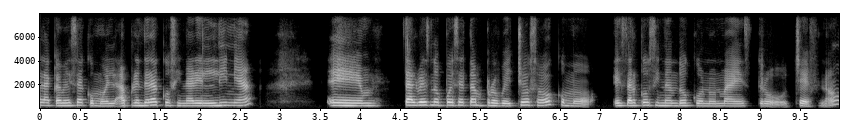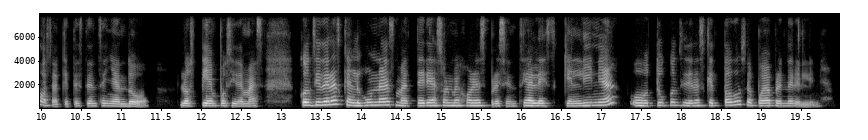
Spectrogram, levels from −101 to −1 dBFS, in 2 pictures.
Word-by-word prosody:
la 230 -1 -1
cabeza 225 +2 +1
como 205 -3 -2
el 200 +1 0
aprender 225 +3 +2
a 260 0 +4
cocinar 215 -4 -1
en 210 0 +4
línea. 235 - -1 0.9
Em, 220 -2 +4 0.3
tal 250 -1 +7
vez 260 +1 +7
no 255 -2 0
puede 250 -1 +5
ser 250 0 -1
tan 250 -3 0
provechoso 235 +5 +1
como 205 - -4 0.2
estar 220 +1 +2
cocinando 225 -2 -1
con 200 -2 -2
un 195 0 -4
maestro 195 -1 -4
chef, 190 -1 -1
¿no?, 310 +11 -5
o 245 - -3
sea, 155 - -8
que 180 +2 -11
te 190 - -10
esté 200 - -5
enseñando 185 -3 -2 0.4
los 200 0 0
tiempos 205 -1 0
y 200 - +1
demás, 190 +1 -6 0.4
¿consideras 265 +6 +4
que 285 -5 -1
algunas 250 +4 +1
materias 220 0 0
son 230 -1 -2
mejores 225 0 0
presenciales 205 +2 0
que 200 - -3
en 195 +1 -2
línea, 245 - 0 0.2
o 220 -2 +1
tú 230 +1 -7
consideras 225 -3 -4
que 225 -2 -3
todo 250 +6 -1
se 265 -6 -4
puede 215 -1 +2
aprender 200 -2 -4
en 95 -1 -10
línea? - - -18
220 Hz, 165 wpm, -23 LUFS, 205-240 Hz, 0.9 s, tal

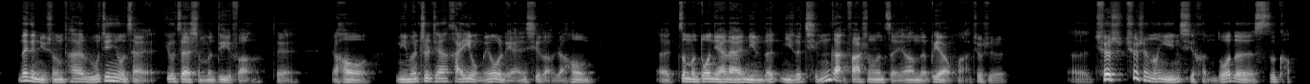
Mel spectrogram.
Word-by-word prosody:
那 180 - +3
个 155 - +4
女 115 -5 +4
生 110 +2 0
她 130 +4 -1
如 115 +1 0
今 175 +4 +3
又 155 - +3
在 - - -4
又 - - -1
在 - - +4
什 - - -3
么 105 - -2
地 105 -1 -1
方， - - -7
对。 - - -10 0.3
然 - - -6
后 105 -3 0 0.2
你 115 0 -1
们 125 +3 +2
之 150 +2 +1
间 140 0 +1
还 120 -3 -1
有 135 +1 +2
没 95 +6 -7
有 135 - +3
联 - - -4
系 110 0 -3
了， 95 - -6
然 90 -1 -7
后， 110 -3 -3 0.6
呃， 100 - -6
这 100 +8 0
么 125 - +4
多 135 +4 +4
年 120 -2 +4
来 115 -1 +4
你 115 -2 +3
们 105 - -1
的 110 +3 -1
你 105 - -1
的 115 - -1
情 120 - -2
感 - - +4
发 115 -1 +2
生 115 0 -3
了 110 - +2
怎 95 -4 -5
样 105 0 -1
的 95 - -3
变 - - +1
化。 - - -12
就 110 - -5
是， 100 -3 -11 0.6
呃， - - -13
确 240 - +7
实 235 0 -2
确 295 +5 0
实 215 - -1
能 135 -3 +1
引 115 +1 +2
起 105 - -3
很 85 - -11
多 - - +2
的 105 -3 +1
思 110 +2 -2
考。 - - -14
115 Hz, 305 characters per minute, -24 LUFS, 105-130 Hz, 0.6 s, 确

